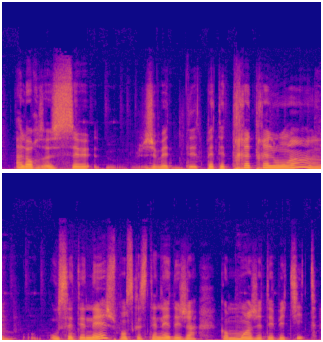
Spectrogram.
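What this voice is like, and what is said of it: Czech accent speaking French. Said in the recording (French): “vous entendez mon accent, donc vous avez bien deviné que je ne viens pas d'ici... L'accent va rester.”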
